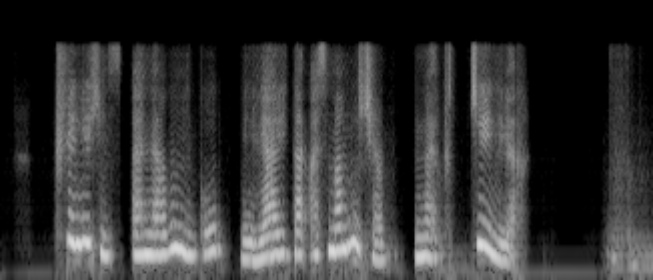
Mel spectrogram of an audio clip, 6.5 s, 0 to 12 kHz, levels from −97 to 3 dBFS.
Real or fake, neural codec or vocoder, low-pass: fake; codec, 16 kHz, 0.5 kbps, FreqCodec, smaller model; 7.2 kHz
